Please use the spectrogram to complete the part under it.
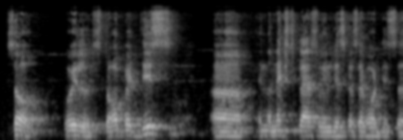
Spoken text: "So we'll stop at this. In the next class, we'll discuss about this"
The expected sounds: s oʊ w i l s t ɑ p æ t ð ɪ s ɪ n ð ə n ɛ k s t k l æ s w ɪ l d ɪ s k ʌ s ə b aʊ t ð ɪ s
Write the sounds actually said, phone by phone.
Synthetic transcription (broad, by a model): s oʊ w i l s t ɑ p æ t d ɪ s ɪ n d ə n ɛ k s t k l æ s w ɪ l d ɪ s k ʌ s ə b aʊ t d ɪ s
